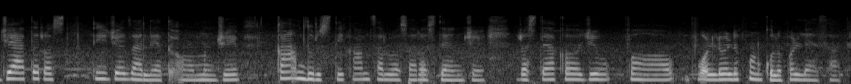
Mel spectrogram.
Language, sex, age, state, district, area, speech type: Goan Konkani, female, 18-30, Goa, Quepem, rural, spontaneous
